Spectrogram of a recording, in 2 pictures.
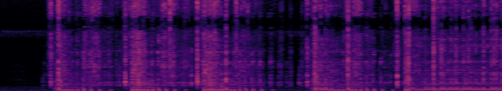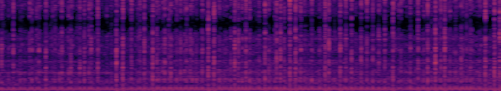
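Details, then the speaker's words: Stihl chainsaw that wouldn't start, after repair and with the carb choked: a few short pull-start bursts, then it catches around four seconds and holds a steady buzzy two-stroke idle; it failed to start again next day. "So luckily it started and ran. Unfortunately, I didn't have anything to cut with it, but the problem with it was a starting problem and not a cutting problem."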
